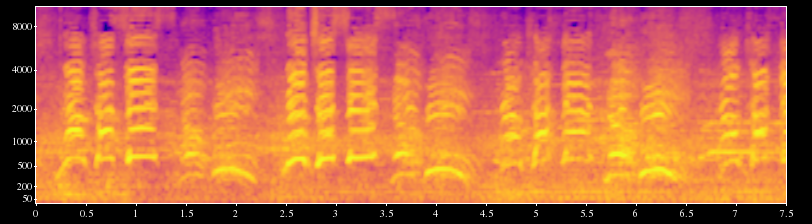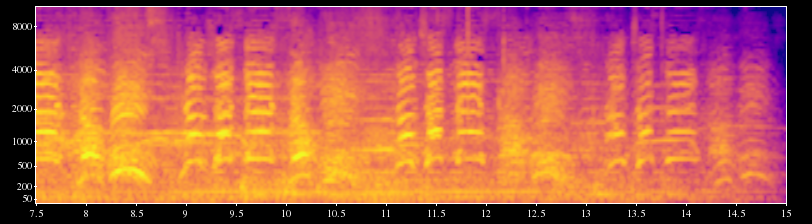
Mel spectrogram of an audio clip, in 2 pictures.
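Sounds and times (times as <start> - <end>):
crowd chanting: 0.0 - 15.0.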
